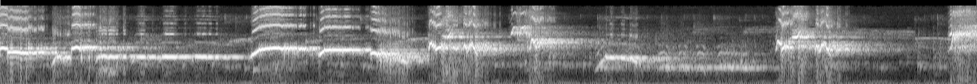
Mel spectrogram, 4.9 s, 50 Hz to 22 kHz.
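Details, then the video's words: Agitated white-rumped shama delivering rich whistled phrases, long level and downward-sliding notes broken by sharp, scratchy chattering bursts. "SUARA MURAI BATU NG4MUKK..MUNT4H ISIAN BRO.!!"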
